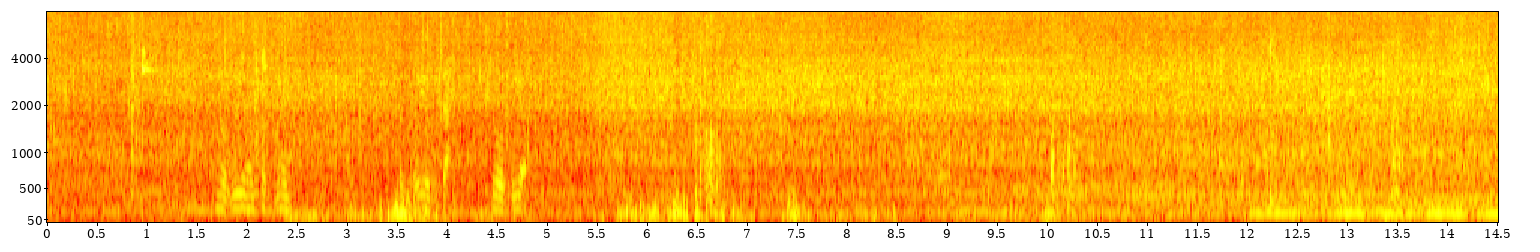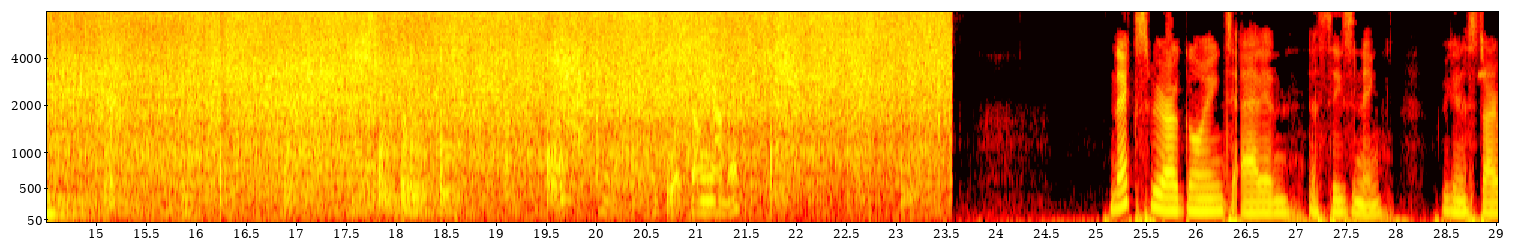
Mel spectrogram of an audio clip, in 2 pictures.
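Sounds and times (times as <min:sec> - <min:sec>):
crab sizzling in hot oil: 0:00.0 - 0:23.6
spatula tossing in wok: 0:11.8 - 0:23.5.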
